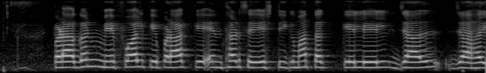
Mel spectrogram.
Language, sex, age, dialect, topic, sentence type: Magahi, female, 25-30, Western, agriculture, statement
